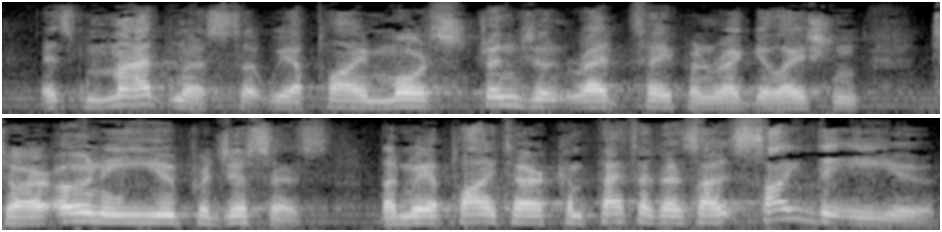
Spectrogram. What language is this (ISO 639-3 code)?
eng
